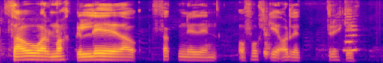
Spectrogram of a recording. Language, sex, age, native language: Icelandic, male, 13, Icelandic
